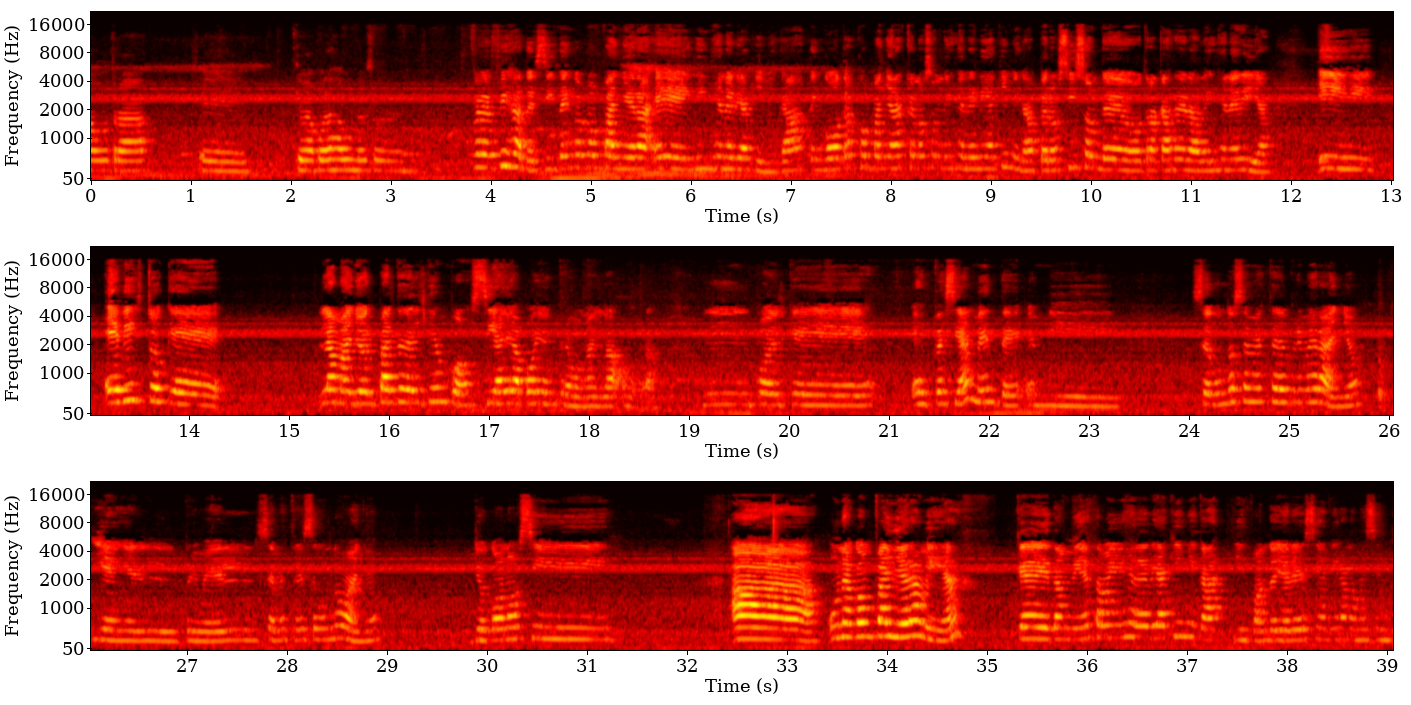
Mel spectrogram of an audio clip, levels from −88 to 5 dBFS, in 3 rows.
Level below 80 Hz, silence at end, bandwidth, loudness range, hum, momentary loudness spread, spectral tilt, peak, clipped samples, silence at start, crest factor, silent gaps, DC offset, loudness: -56 dBFS; 0 s; 16 kHz; 10 LU; none; 19 LU; -2.5 dB/octave; -10 dBFS; under 0.1%; 0 s; 22 dB; none; under 0.1%; -30 LUFS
